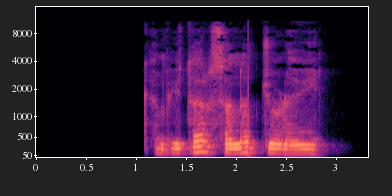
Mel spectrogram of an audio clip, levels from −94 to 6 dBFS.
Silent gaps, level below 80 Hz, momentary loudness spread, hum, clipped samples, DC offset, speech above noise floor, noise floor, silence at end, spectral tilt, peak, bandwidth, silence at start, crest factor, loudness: none; -54 dBFS; 10 LU; none; under 0.1%; under 0.1%; over 71 dB; under -90 dBFS; 0.5 s; -6 dB/octave; -4 dBFS; 11 kHz; 1.1 s; 18 dB; -20 LUFS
